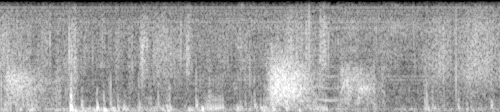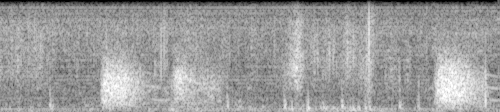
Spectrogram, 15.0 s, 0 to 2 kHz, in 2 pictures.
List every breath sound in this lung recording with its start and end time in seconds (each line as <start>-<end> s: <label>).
3.98-4.95 s: inhalation
4.63-5.36 s: wheeze
5.10-5.84 s: exhalation
8.99-9.96 s: inhalation
9.56-10.14 s: wheeze
10.09-11.02 s: exhalation
14.08-15.00 s: inhalation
